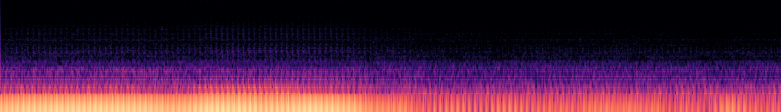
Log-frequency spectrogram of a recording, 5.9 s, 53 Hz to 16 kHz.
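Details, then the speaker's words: 2014 Scion xD driving with vibration in the steering wheel. A deep droning rumble throbbing about four times a second; cause not identified in the clip. "hi everyone does anyone know why I have some vibration in a steering wheel and I hope you can hear the noise it"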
